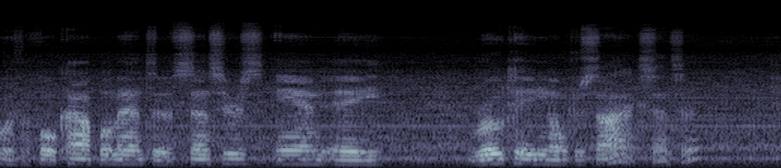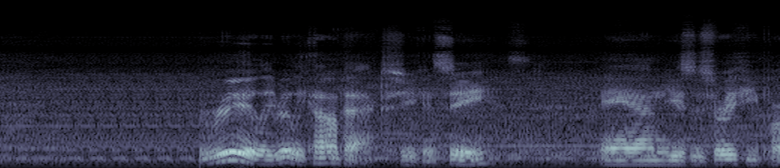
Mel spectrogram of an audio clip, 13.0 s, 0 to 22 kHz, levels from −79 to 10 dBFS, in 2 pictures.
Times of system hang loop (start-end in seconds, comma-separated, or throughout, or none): 7.24-8.17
